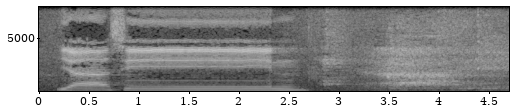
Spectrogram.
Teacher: Misalnya surat Yasin, ya-nya dua harokat.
